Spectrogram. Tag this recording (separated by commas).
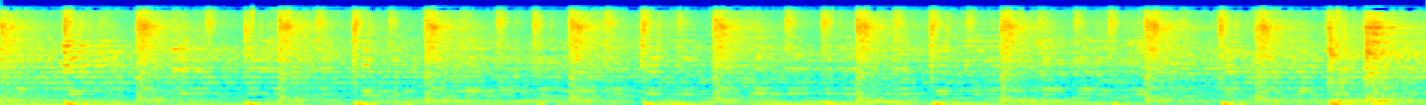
Music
